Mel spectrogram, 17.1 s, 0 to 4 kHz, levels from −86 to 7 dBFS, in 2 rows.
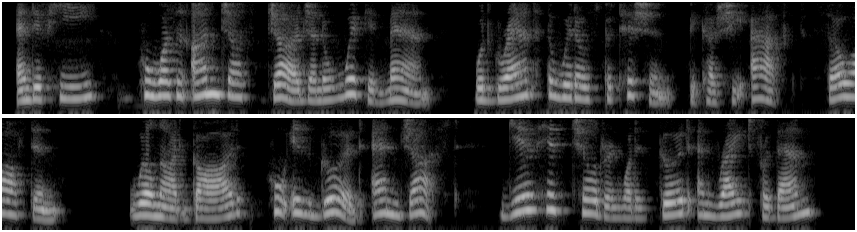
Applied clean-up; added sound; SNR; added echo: neural mask model Resemble Enhance denoiser.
